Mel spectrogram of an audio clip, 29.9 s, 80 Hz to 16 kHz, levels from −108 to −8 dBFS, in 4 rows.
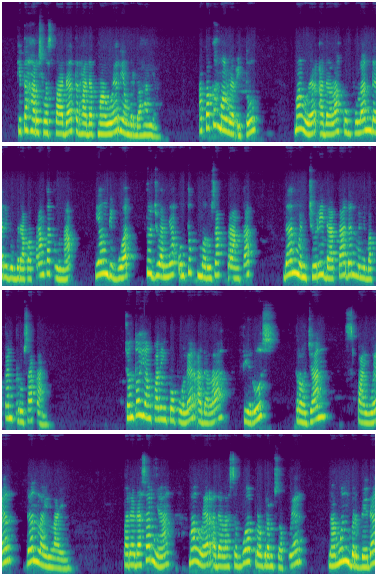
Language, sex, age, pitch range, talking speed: Indonesian, male, 20-39, 235-315 Hz, 95 wpm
